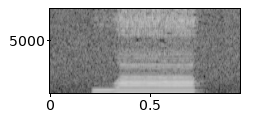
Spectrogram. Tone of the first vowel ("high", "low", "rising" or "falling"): high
